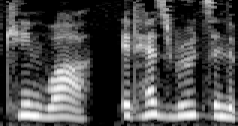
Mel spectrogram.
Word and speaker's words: quinoa: in the amaranth family not a true cereal pronounced quinoa it has roots in the peruvian andes going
